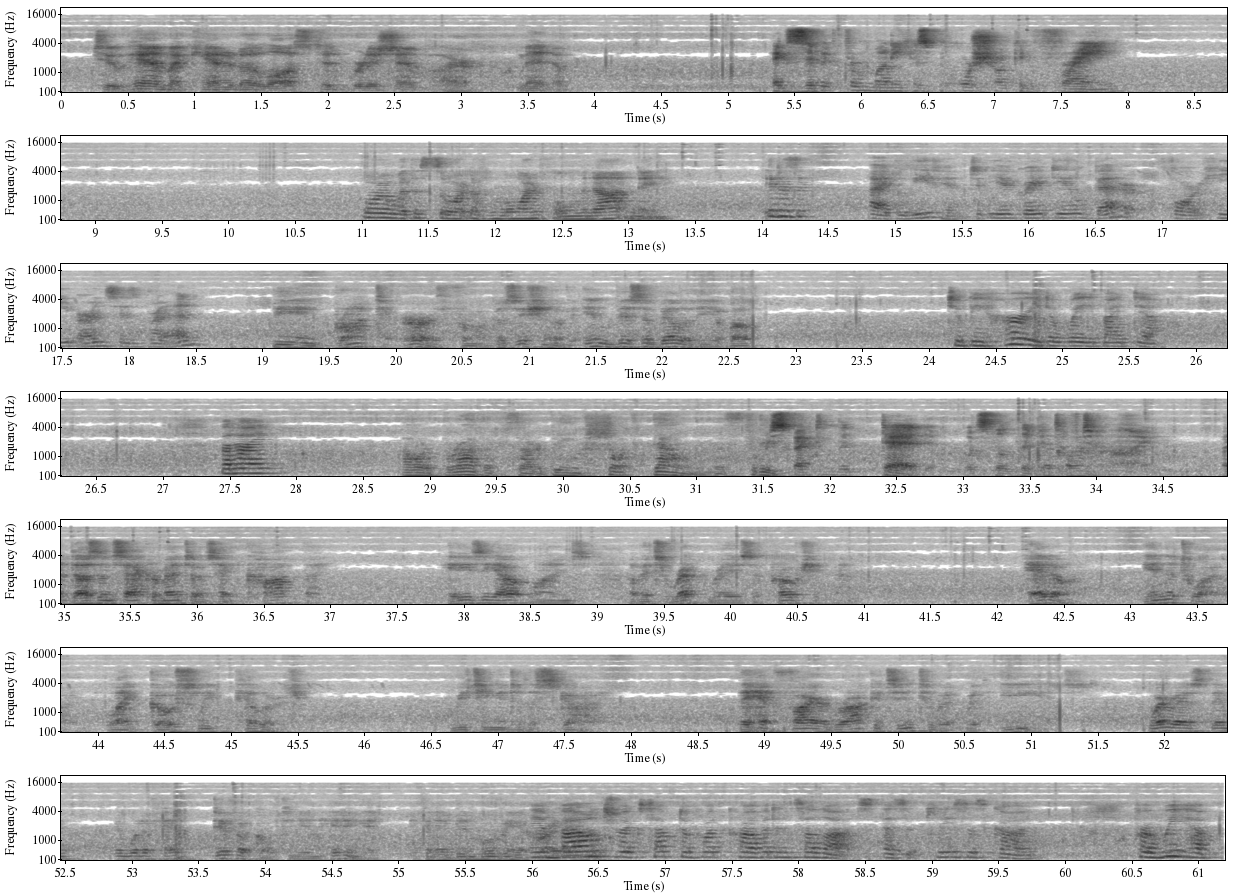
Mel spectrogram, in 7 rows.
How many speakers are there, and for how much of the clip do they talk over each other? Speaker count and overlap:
8, about 6%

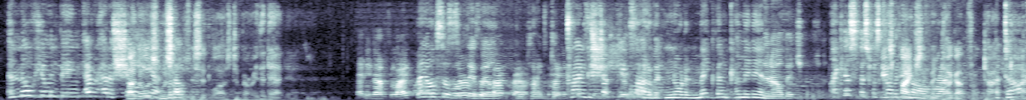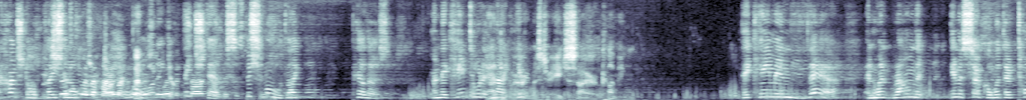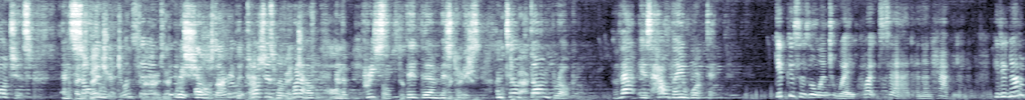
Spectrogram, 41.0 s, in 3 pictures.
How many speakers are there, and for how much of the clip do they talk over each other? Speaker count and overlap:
4, about 45%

